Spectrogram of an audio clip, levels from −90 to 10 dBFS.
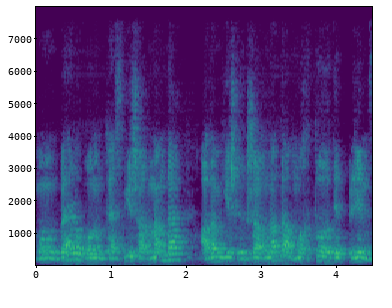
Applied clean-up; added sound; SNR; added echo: neural separator model SepFormer DNS4.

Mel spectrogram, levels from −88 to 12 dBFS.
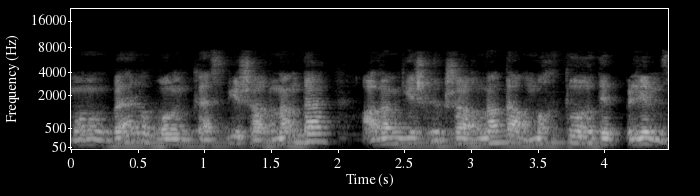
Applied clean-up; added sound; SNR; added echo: neural mask model DeepFilterNet 3.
